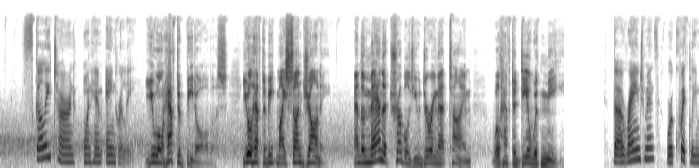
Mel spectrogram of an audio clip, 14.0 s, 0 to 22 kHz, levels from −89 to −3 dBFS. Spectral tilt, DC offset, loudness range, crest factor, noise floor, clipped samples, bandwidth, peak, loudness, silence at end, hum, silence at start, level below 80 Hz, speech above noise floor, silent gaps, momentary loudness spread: -4 dB/octave; under 0.1%; 6 LU; 20 dB; -49 dBFS; under 0.1%; 15 kHz; -4 dBFS; -23 LUFS; 0 s; none; 0 s; -66 dBFS; 25 dB; 11.29-12.07 s; 15 LU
